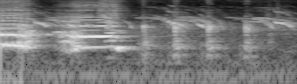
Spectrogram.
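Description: An aseel rooster crowing loudly and close, one full crow that starts strong and then breaks into a few shorter trailing notes, with no other sound around it.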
